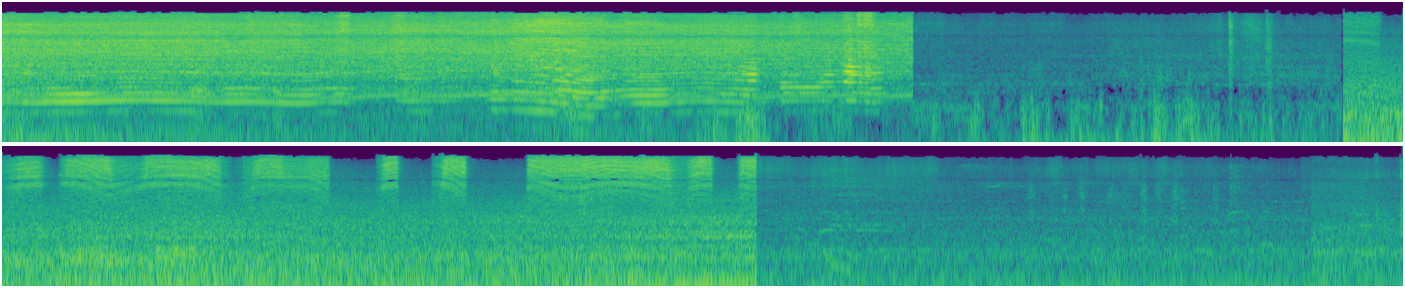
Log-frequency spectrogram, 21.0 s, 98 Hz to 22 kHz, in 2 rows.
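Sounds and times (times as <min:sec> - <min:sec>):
angle grinder on steel: 0:00.0 - 0:06.8.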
